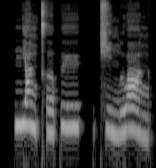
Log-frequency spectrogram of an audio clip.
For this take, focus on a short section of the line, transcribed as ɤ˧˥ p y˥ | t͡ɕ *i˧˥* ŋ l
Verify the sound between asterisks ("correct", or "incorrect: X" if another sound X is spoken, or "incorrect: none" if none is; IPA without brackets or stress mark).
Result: incorrect: i˨˩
